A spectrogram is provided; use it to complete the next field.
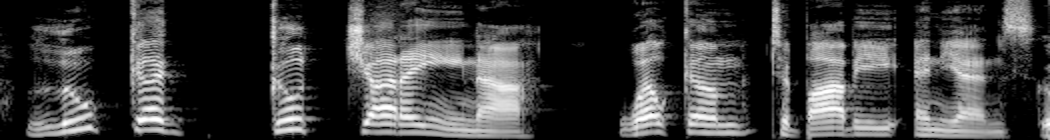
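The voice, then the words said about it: Weak attempt at Italian accent. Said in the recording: “I really tried my Italian accent there, but yeah. Failed miserably.”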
